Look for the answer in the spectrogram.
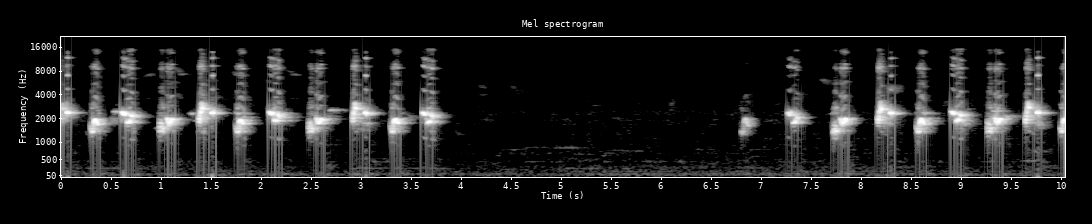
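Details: Yellow-vented bulbul singing rapid 'ropel' song as a lure for other bulbuls: a fast run of chattering notes, about three seconds of silence, then the quick alternating high and low notes start again.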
